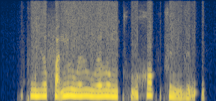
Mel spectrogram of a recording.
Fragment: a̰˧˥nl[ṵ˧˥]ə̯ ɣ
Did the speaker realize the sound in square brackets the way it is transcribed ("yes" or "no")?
no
